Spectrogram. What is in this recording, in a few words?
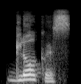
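"glaze", Indian; Dictionary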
